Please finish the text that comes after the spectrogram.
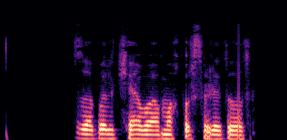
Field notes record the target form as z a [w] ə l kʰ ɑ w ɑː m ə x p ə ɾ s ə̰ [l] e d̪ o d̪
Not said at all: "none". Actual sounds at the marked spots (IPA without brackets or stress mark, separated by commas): b, ɽ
